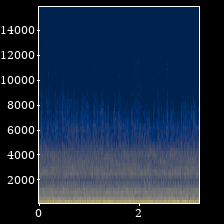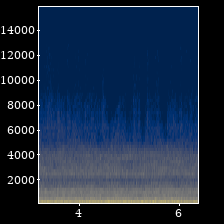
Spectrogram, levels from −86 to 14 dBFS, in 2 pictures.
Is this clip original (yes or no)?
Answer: no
